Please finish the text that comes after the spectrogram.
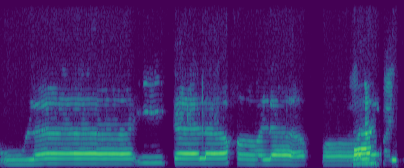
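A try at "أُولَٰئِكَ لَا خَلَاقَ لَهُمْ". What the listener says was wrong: Ulaika la, panjangkan la-nya Bu. Panjang lagi lahnya.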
